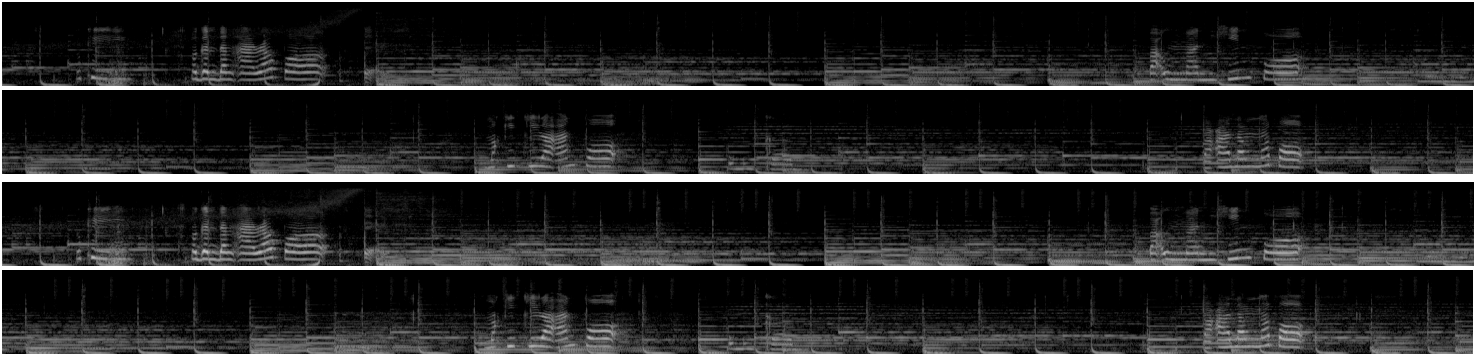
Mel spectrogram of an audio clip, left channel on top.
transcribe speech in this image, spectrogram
Okay. Magandang araw po. Paunmanhin po. Makikiraan po. Oh my God. Paalam na po.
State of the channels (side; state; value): left; quieter; 5.7 dB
